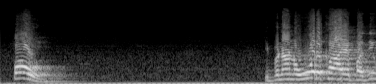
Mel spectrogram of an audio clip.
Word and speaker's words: pawn: அடுத்தது queen, bishop, night, rook, பவுன். இப்போ நான் ஒவ்வொரு காயை பற்றி உங்களுக்கு ரியலாக காட்ட போகிறேன் என்ன காயின்னு. முதலாவது இது பவுன், இது என்ன பேர் என்ன, பவுன், PAWN, பவுன்.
